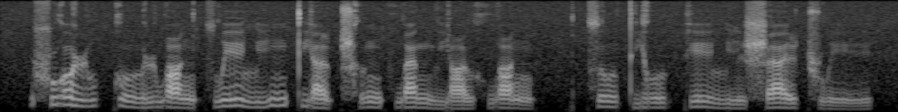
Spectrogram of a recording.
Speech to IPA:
ʂ w ɔ˥˩ ɻ u˥ k o˧˥ ʊ̯ ɻ w ɑ˨˩ ŋ t͡s w e˥˩ ɪ̯ l i˥ ŋ t̪ j ä˨˩ ʈ͡ʂʰ ɤ˥ ŋ f w a˥˩ n l j ɑ˧˥ ʊ̯ x w ɑ˥˩ ŋ | t͡s o˥˩ ʊ̯ t̪ j o˥ ʊ̯ k e˥˩ ɪ̯ l i˨˩ ʂ a˥˩ ɪ̯ ʈ͡ʂ w e˨˩˦ ɪ̯

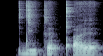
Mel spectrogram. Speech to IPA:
d i k ɛ b qʼ ɛ

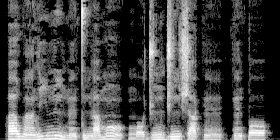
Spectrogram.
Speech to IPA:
a˦ w ã˧ l i˦ m ĩ˦˨ m ɛ̃˨ t ĩ˨ ɾ a˨˦ m ɔ̃˦˨ | m ɔ˨ d͡ʒ ũ˧ d͡ʒ ĩ˦ ʃ a˧ k ɛ̃˨ | k ɛ̃˨ k͡p ɔ˧

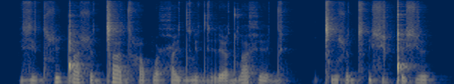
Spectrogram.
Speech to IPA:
zʲ ə d ɬ i ǃ a ɬ ə d ǀ a d h ɑ p o ħ e d lʲ ɵ d rʲ ɑ d w a x e d | ǀ i ɬ ɵ d t͡sʼ ɪ ɕ ə ǃ ɪ ɕ ɪ

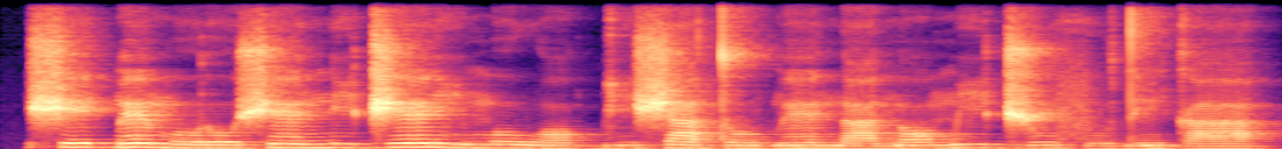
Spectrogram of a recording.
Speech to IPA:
ʃ e˧ ɡ͡b ɛ̃˧ m o˨ ɾ o˨ ʃ ɛ̃˧ n i˧ d͡ʒ ɛ̃˦ ɾ i˧ m o˧ w ɔ˨ ɡ͡b i˨˦ ʃ a˦˨ t o˧ b ɛ̃˧ n a˨ n ɔ˧ m i˦ d͡ʒ u˧ f u˨ d ĩ˧ k a˧

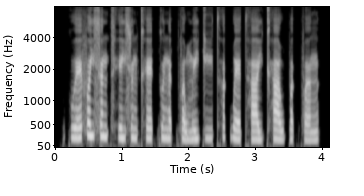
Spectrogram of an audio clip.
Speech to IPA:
kʷ ɛː˨˥ f ɐ˥ j s ɐ˧ n t͡sʰ e˨ j s ɵ˨ n kʰ ɛː˨˥ t̚ k ɵ˨ n ɐ˨˥ t̚ f ɐ˨˩ w m e˨ j k iː˨ t̪ʰ ɐ˥ k̚ w ɛː˨˥ t̪ʰ aː˨ j kʰ aː˧ w p ɐ˧ k̚ f ɐ˨˧ ŋ

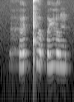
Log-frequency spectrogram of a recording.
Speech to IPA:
h ɵ˨˥ t̚ kʷʰ ɐ˧ p̚ ɵ˨˧ ɥ l ʊ˧ ŋ

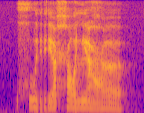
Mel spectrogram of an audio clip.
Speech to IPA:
x u˧˩ rʲ œ˧ ħ ɔ˧ lʲ ə̃˧˩ ʕ œ˧˩

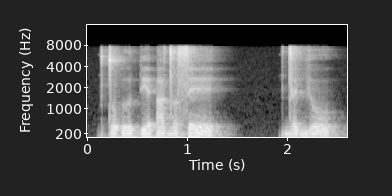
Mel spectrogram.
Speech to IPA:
t o ʔ ɯ pʲ ɛ ʔ a d ʌ s e | d ɛ bʲ o

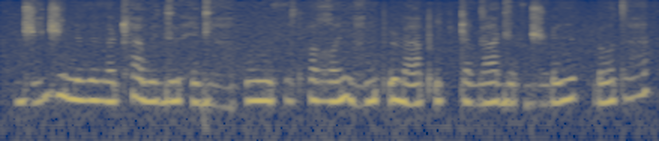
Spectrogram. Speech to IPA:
d͡ʒ e̤ d͡ʒ i n ʉ ð ʉ ð ɐ ʈʰ a w ʉ d ʉ h e ɡ j a̤ | w u θ ṳ d qʷ ɨ ʁʷ ɨ n a̤ n pʼ ʉ ɳ a pʼ i t͡ʃ ʈ ɐ ɡ a ɡ e θ d͡ʒ o̤ ɽ ɨ | ɽ o t a̤

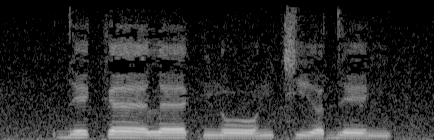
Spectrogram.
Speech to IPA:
d e˥˨ k ɛː˥˨ l ɛː˧ k̚ n oː˩˧ n t͡ɕ i˩˧ ə̯ d e˧˩ ŋ

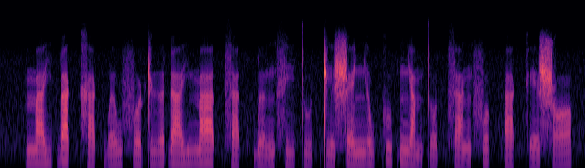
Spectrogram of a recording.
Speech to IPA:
m a˧ j ɓ a˦˥ k̚ x a˨˩ k̚ w ə˧˥ w f o˧ ʈ ɨ˧˥ ə̯ ɗ a˧˥ j m aː˦˥ t̚ s a˨˩ t̚ ɓ ə˨˩˦ ŋ s i˨˩ t̪ u˨˩ t̚ ʈ i˨˩ ʂ ɛ˧ ɲ ə˧˥ w k u˦˥ p̚ ɲ a˨˩ m t̪ o˨˩ t̚ s a˨˩˨ ŋ f o˦˥ k̚ ʔ a˨˩ k̚ ʔ e˨˩˦ ʂ ɔ˧˥

